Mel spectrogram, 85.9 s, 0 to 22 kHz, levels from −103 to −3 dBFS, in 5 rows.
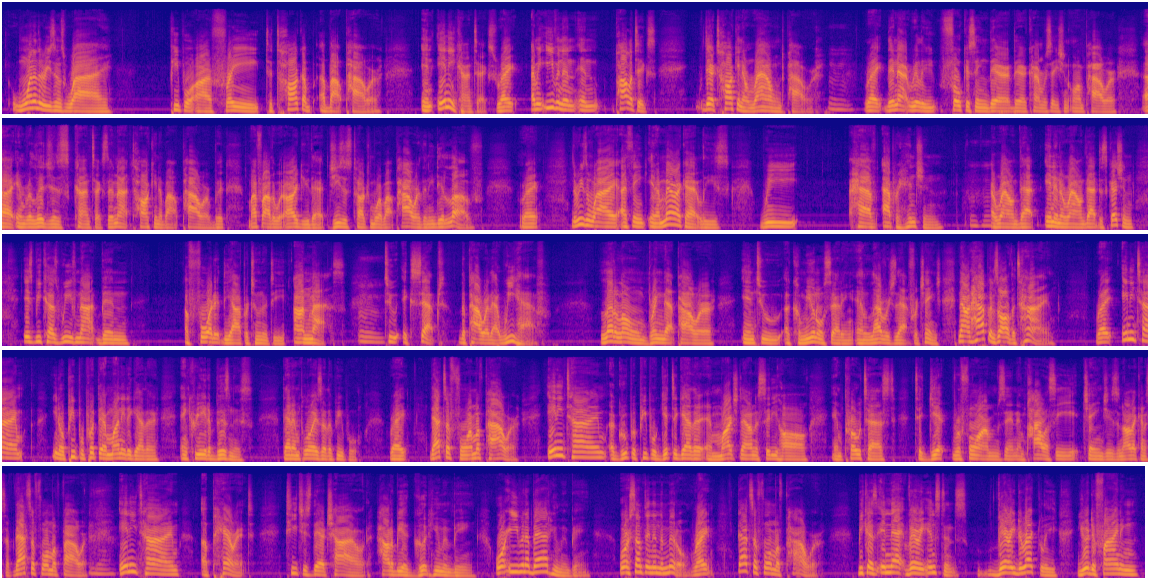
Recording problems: distortion; slight; 10 dB below the speech

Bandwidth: 16.5 kHz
